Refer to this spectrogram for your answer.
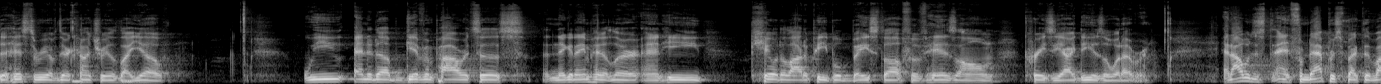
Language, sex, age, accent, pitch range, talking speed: English, male, 20-39, American, 100-120 Hz, 180 wpm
